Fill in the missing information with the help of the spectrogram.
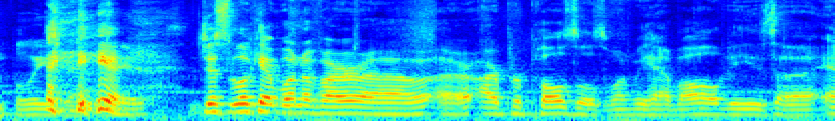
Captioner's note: laughs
